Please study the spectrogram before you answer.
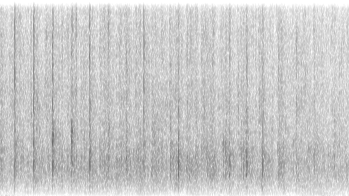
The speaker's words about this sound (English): Let's give George Gilder another round of applause.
